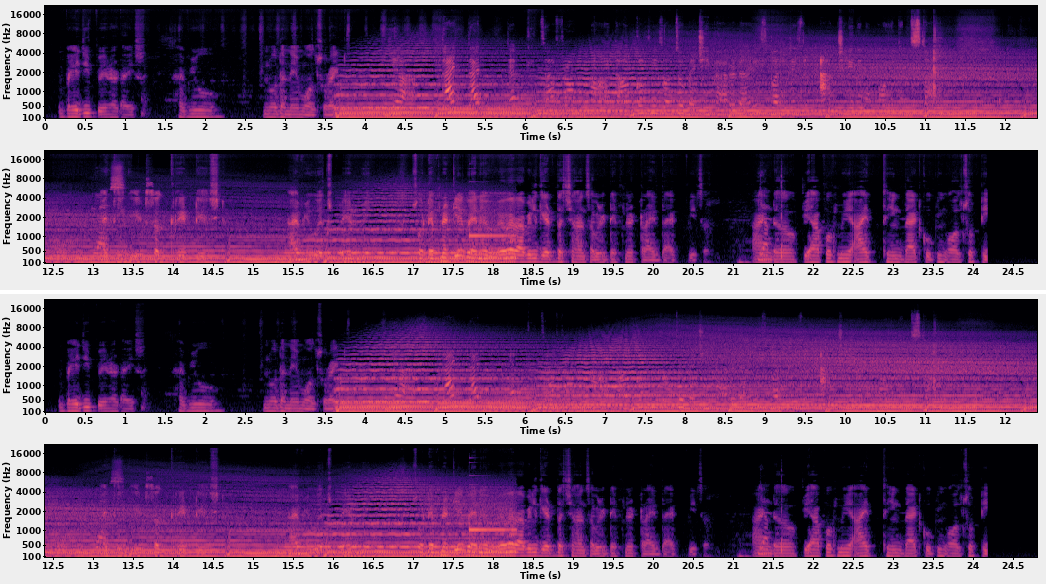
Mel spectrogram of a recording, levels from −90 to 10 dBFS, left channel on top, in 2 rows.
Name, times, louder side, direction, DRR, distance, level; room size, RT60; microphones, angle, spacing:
voice 1, 0.2-1.2 1.6-2.2 2.7-3.7 12.4-14.6 15.4-20.5 21.2-24.2, left 1 dB, 30° left, 4.7 m, -31 dB
sound 1, 3.6-18.3, right 1 dB, 15° right, 3.9 m, -26 dB
voice 2, 4.2-11.9 13.0-13.4 15.4-15.7 21.3-21.5, left 4 dB, 50° left, 3.6 m, -35 dB
head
